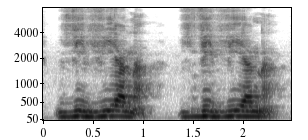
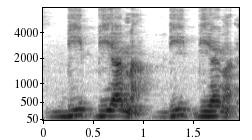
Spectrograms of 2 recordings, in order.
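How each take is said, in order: First: La v de Viviana con dientes y labio; labiodental v. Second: Viviana with both lips closed, bibjana; bilabial b. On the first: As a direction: bite the lip for the v in Viviana. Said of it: "los dientes ... superiores con el labio inferior". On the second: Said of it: "Esta es labial". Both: Shown as a demonstration.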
